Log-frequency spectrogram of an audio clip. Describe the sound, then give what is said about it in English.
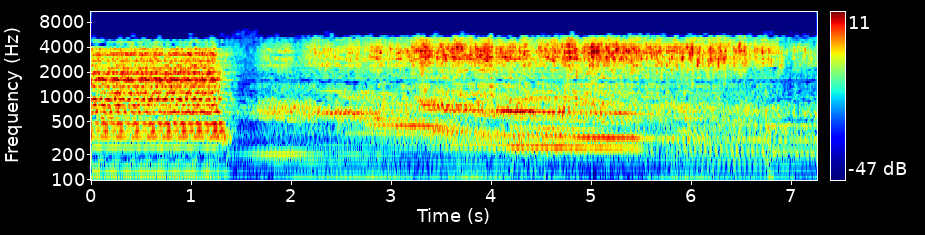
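A loud, steady engine drone with strong low harmonics breaks off briefly, then swells back into a rising, throbbing roar as a propeller airplane's motor is gunned for takeoff from an airfield. No voices. “Then Ayers gunned the motor, and we were taking off.”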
